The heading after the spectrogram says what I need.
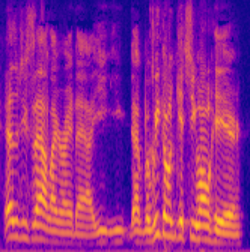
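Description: A man's voice: mid-range voice, expressive, brisk, fairly bright tone, no echo, poor audio. A man hosting a casual sports podcast, joking and swearing with a guest. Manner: profane, laughing, joking banter. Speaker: podcast host.

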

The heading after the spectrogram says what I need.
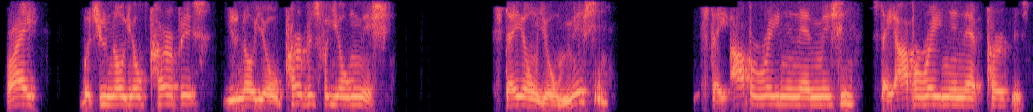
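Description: A man in his thirties hosting a radio show, giving a blunt, fired-up motivational talk full of repetition and cursing. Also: fairly high pitch. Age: 30s. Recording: phone-like narrow audio.

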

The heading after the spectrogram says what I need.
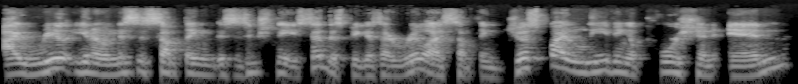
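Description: Rambling, animated male day trader. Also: medium pitch, fast talker. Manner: animated, rambling, many restarts. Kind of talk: casual conversation.

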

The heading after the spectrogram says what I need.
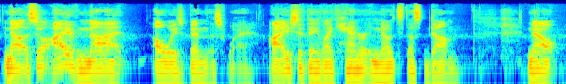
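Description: A man with a fairly low voice hosts a casual livestream. He delivers advice in an upbeat, orderly vlogger manner, talking informally and directly to his viewers and often putting questions to them. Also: moderate pace. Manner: informal, conversational, posing questions to the audience. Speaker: host of a live-streamed IT study show.

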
